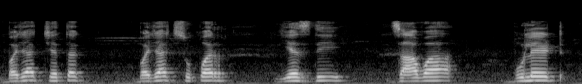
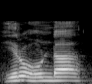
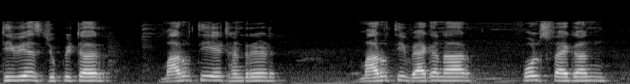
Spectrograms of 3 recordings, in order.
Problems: constant background noise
